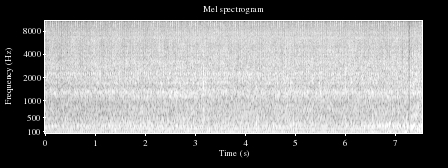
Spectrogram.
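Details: Kia engine, steady idle with a fast, faint tapping knock about four per second over the engine hum; the knock is still there at idle and seems, if anything, worse.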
